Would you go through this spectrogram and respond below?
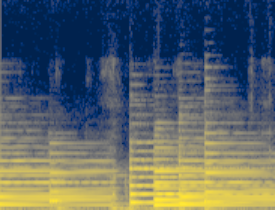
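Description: Ukulele tuned with a high A string, strummed close and clear, a few single bright chords and plucks ringing out one after another, sustained over a quiet background.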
